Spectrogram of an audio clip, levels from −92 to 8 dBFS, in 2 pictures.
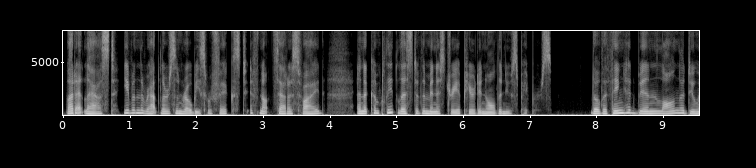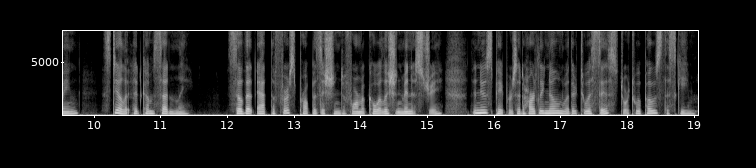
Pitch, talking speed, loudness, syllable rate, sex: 190 Hz, 190 wpm, -21 LUFS, 5.8 syllables/s, female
